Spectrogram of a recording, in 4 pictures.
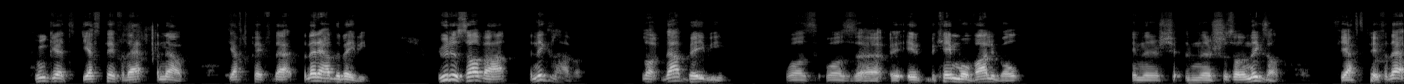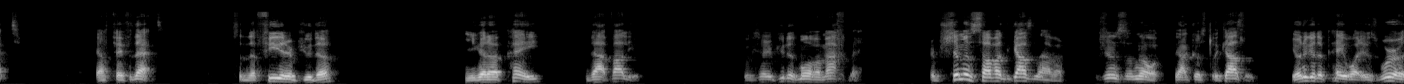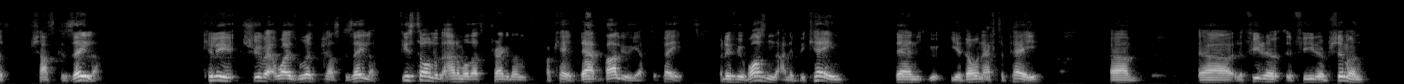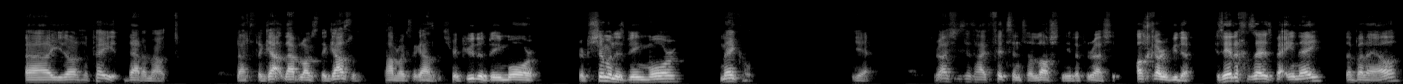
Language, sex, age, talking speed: English, male, 40-59, 185 wpm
